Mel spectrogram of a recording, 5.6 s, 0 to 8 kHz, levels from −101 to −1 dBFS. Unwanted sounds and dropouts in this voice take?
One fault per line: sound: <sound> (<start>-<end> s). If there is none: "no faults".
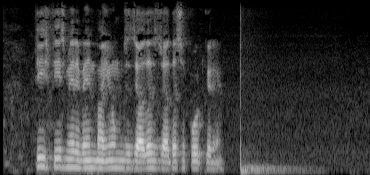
sound: thud (3.6-4.9 s)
